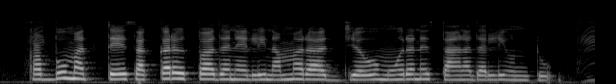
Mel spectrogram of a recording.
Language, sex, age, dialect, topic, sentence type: Kannada, female, 25-30, Coastal/Dakshin, agriculture, statement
